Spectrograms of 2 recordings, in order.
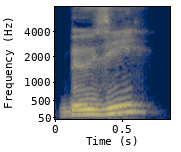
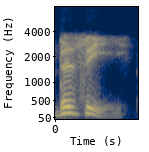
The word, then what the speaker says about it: busy: Okay, so just careful how you pronounce that. Right?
